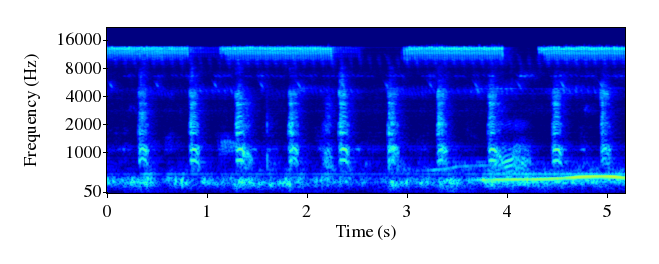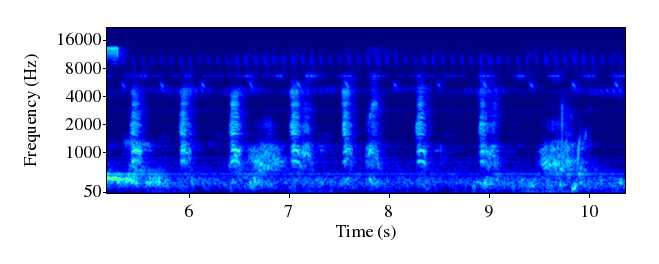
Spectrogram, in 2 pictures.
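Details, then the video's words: At a night-time South African waterhole in Sabi Sand, agitated Egyptian geese give a rapid series of rough, evenly spaced honks, about two per second, over a droning low hum and intermittent high insect trills. "Egyptian Geese upset over something"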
